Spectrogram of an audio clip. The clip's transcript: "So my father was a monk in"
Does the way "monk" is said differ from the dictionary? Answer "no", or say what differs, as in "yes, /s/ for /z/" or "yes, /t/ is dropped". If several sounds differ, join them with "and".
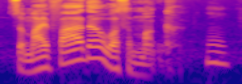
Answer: no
